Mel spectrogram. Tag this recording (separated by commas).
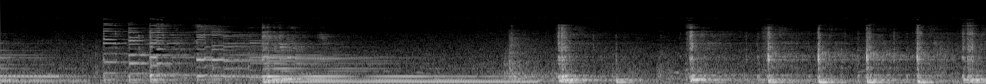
Musical instrument, Guitar, Music, Plucked string instrument, Acoustic guitar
